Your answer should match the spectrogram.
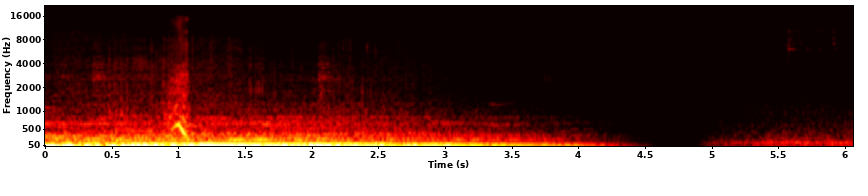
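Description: Steady low road rumble of a moving car heard from inside the cabin, fading out over about a second and a half to a moment of silence near the end; faint clicks and rustle begin just after.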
